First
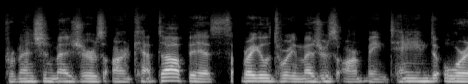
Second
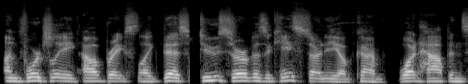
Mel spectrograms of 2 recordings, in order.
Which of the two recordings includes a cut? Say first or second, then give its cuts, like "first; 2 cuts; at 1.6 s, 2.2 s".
second; 2 cuts; at 0.8 s, 1.8 s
